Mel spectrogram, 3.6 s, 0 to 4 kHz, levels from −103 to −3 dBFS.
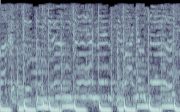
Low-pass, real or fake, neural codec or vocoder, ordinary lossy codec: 3.6 kHz; real; none; MP3, 16 kbps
